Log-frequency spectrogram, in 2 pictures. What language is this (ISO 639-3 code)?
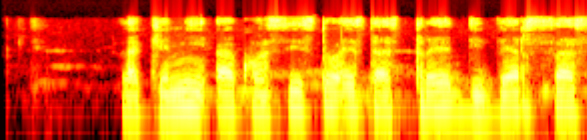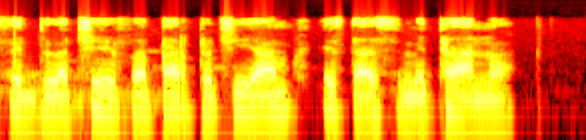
epo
